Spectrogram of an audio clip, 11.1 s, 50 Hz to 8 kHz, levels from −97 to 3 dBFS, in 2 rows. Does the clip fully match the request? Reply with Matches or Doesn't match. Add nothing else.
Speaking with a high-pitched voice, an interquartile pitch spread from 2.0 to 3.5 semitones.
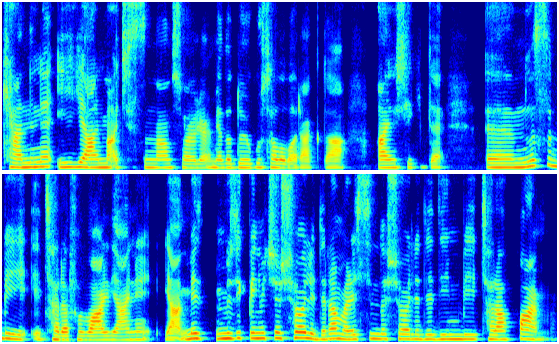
Matches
